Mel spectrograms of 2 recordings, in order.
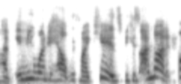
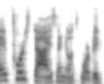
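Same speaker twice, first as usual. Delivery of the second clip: ordinary talk, nothing marked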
